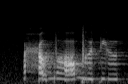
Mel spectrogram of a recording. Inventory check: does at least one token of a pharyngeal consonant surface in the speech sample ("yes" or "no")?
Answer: yes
